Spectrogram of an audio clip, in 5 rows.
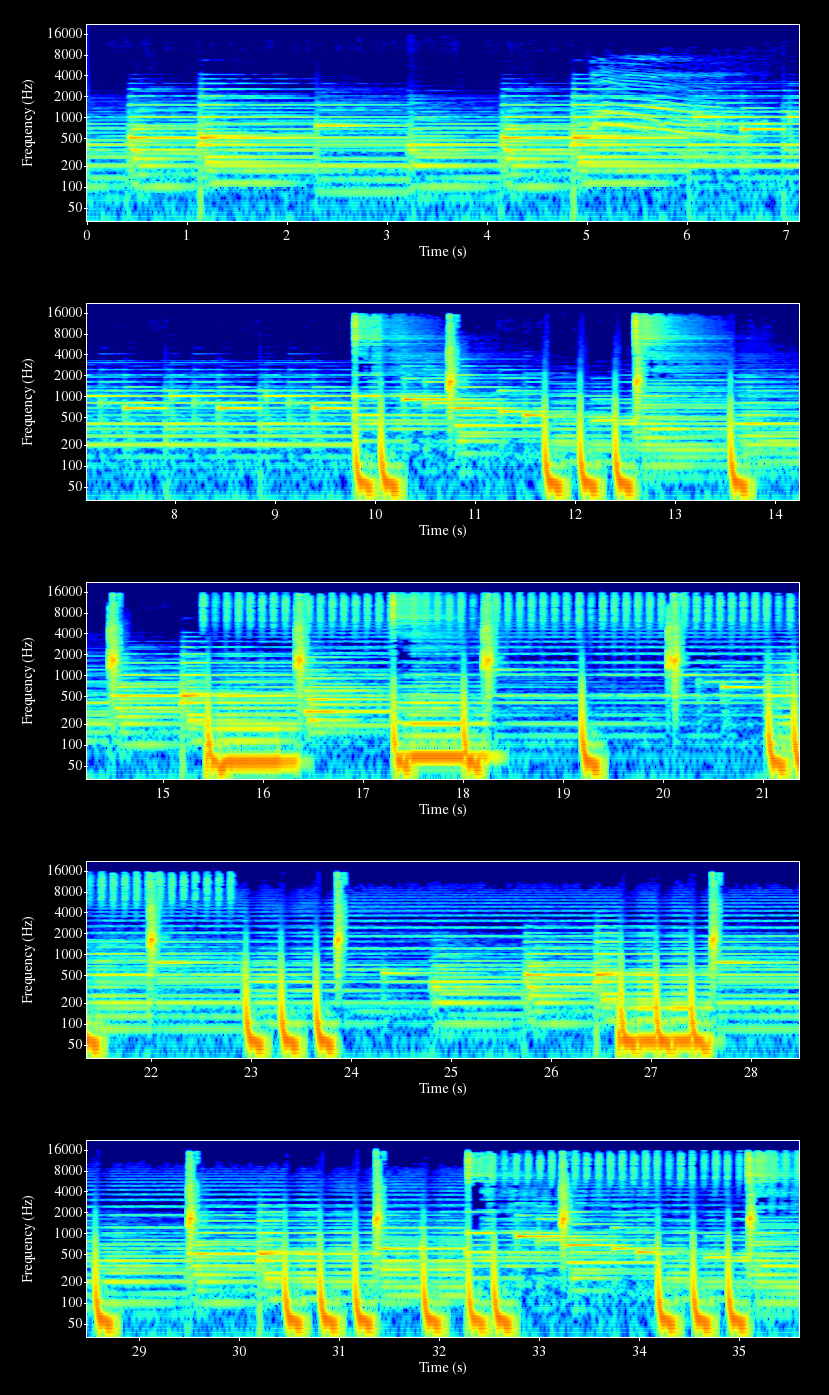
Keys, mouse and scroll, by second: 2.1 shift+click, 3.8 middle click, 5.0 shift+click, 7.1 middle click, 8.1 shift+click, 9.8 middle click, 10.8 shift+click, 13.2 middle click, 15.9 middle click, 16.5 scroll down 1, 17.0 middle click, 18.3 click, 18.9 click, 21.4 click, 24.5 click, 27.1 double click, 31.8 click.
